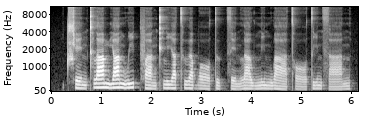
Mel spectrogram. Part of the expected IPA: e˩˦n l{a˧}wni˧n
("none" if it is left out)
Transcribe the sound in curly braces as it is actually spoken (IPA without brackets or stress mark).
a˧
